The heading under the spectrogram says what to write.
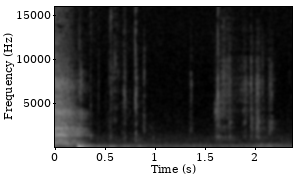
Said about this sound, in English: I actually rolled the wrong dice.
